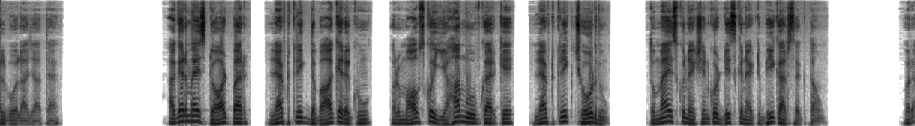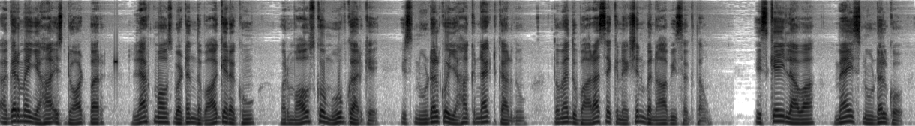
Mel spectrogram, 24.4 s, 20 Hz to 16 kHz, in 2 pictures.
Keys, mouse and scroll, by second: 4.6 click, 13.7 click.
